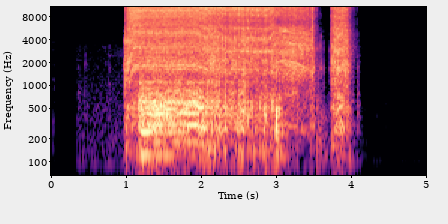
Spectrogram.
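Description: A cordless drill whirs, boring into wood.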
